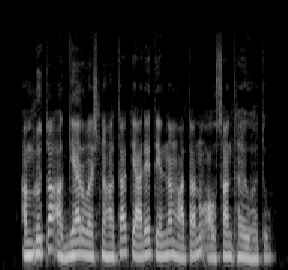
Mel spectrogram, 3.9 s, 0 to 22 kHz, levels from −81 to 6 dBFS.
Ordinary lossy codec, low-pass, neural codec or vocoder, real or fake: none; 14.4 kHz; vocoder, 44.1 kHz, 128 mel bands, Pupu-Vocoder; fake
